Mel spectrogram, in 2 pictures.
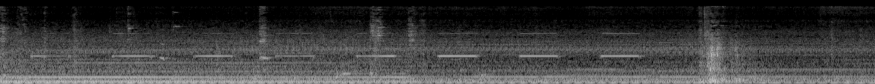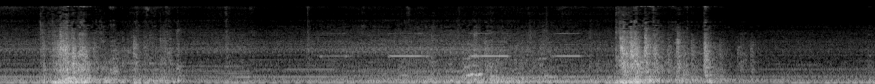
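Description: Komatsu PC40MR mini excavator's diesel engine running steadily while its steel bucket digs and scrapes into packed dirt and stone, with three loud grinding crashes. A warning alarm beeps about twice a second at the start and again about two-thirds of the way through.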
